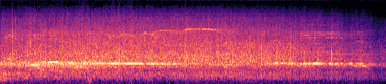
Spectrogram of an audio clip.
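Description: A church congregation at an Assembléia de Deus service in Fortaleza breaks into sustained, loud applause, a dense crackle of many hands that holds steady and then tapers at the end.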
